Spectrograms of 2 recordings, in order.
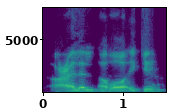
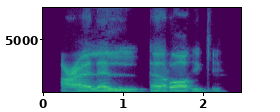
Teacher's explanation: huruf ain dilafazkan dengan jelas di pertengahan tenggorokan atau tenggorokan tengah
